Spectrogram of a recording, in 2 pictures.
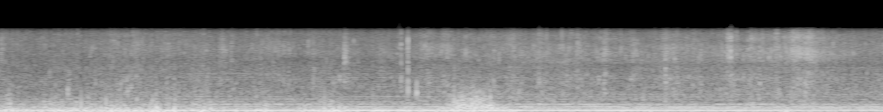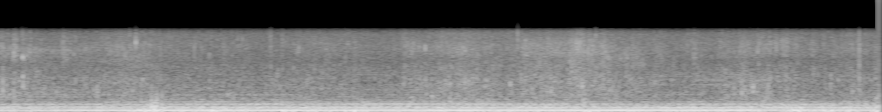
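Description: Boat engine running at a steady speed: a constant low hum with wind blowing on the microphone.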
